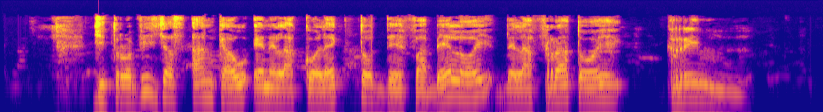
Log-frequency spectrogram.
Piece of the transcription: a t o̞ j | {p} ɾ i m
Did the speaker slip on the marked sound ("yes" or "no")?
yes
